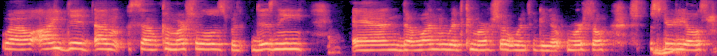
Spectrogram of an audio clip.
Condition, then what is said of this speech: Down syndrome. Or if she's not speaking clearly or speaking loud enough, just speak up.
